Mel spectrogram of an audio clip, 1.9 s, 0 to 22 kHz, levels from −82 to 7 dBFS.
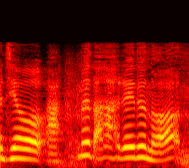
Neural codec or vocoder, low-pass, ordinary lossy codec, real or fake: codec, 16 kHz, 0.5 kbps, X-Codec, HuBERT features, trained on LibriSpeech; none; none; fake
